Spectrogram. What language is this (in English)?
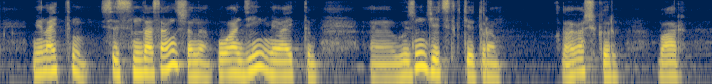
Kazakh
